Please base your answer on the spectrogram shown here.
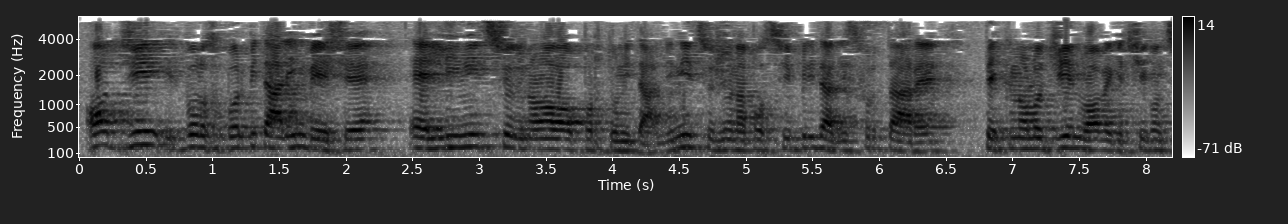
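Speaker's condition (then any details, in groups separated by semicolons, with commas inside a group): No condition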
